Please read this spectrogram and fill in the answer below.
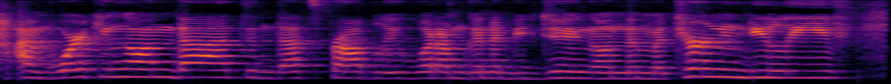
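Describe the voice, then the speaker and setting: With a non-native accent, a woman speaks in a high voice with a bright, sharp tone and fairly even intonation, with audible room echo. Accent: noticeable non-native. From Russia. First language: Russian. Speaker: tarot reader and astrology YouTuber. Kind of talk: casual Q&A monologue. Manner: hesitant, many fillers.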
